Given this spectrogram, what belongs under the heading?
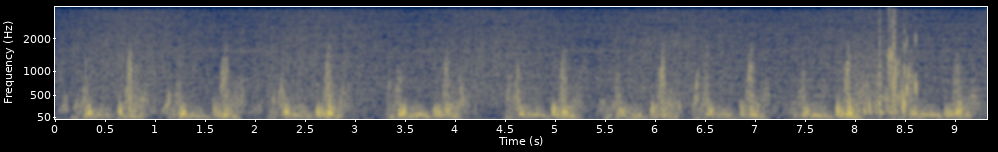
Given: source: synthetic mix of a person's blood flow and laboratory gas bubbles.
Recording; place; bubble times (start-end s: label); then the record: Doppler ultrasound of blood flow; precordium
7.98-8.62 s: bubbles
From the record:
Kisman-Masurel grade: 221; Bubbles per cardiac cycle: several, 3 to 8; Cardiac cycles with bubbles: 10 to 50%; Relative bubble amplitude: barely perceptible (0.100 to 0.250); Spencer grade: 2 (many but less than half of the cardiac periods contain bubble signals, singularly or in groups); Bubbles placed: only in the low amplitude regions of the cardiac cycle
